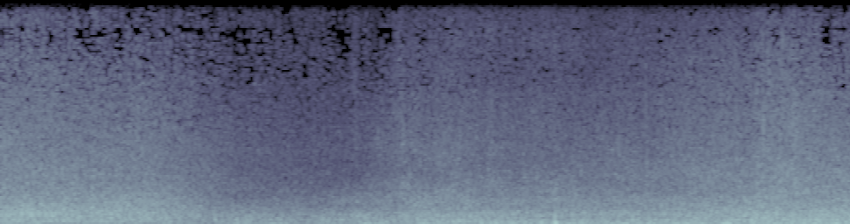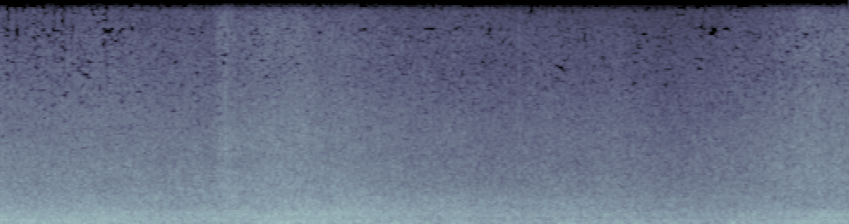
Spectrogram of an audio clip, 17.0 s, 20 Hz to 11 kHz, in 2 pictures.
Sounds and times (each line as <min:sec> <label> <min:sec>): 0:00.0 Sea 0:16.9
